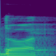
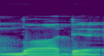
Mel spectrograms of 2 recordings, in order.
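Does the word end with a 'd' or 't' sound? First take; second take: t; d. First: The word ends with a 't' sound. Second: The word ends with a 'd' sound. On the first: The speaker calls it wrong. "bukan dot" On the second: The speaker calls it right.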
